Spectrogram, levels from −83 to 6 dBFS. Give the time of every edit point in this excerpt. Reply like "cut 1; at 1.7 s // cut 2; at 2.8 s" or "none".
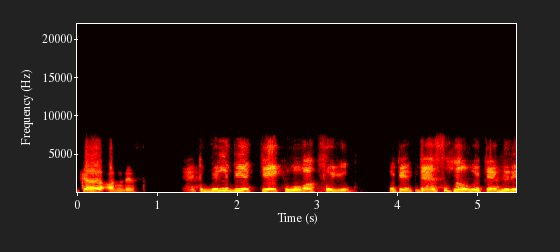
cut 1; at 1.4 s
